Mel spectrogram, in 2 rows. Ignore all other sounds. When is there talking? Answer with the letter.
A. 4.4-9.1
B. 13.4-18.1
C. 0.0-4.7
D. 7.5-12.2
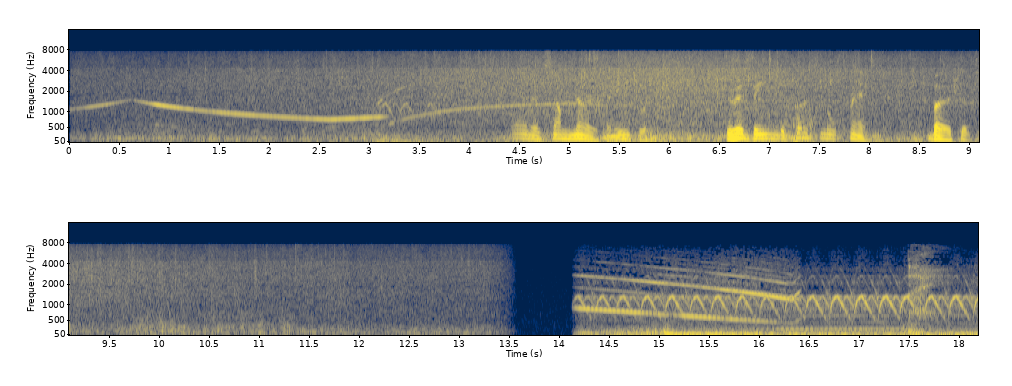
A.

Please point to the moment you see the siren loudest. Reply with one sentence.
The loudest moment of the siren is at 16 seconds.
